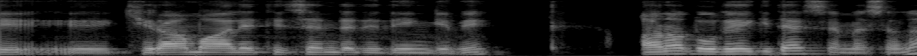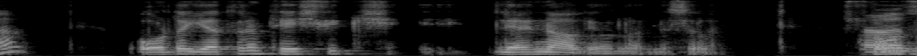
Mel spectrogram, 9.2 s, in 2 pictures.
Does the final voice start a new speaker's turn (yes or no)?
no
